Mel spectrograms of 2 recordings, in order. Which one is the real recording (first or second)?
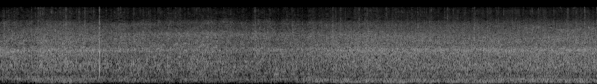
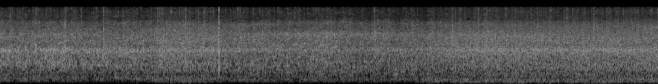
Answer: second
